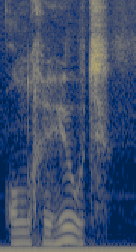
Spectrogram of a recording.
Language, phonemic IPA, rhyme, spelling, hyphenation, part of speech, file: Dutch, /ˌɔŋ.ɣəˈɦyu̯t/, -yu̯t, ongehuwd, on‧ge‧huwd, adjective, Nl-ongehuwd.ogg
- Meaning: unmarried, single, having no spouse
